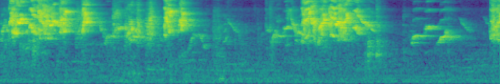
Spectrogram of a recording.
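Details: Male magpie-robin singing, recorded as master material for training other birds: bursts of dense, high, chattering and twittering phrases separated by brief pauses, over a steady hiss of background noise.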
